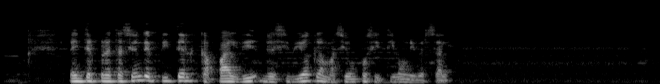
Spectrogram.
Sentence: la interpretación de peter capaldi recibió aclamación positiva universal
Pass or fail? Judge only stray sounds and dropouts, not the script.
pass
